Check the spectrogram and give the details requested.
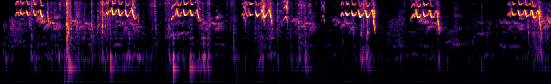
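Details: Fourteen-day-old budgerigar chick bred indoors as a hobby, giving rhythmic rasping squeaks roughly every three-quarters of a second, with soft clicks and rustling underneath.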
